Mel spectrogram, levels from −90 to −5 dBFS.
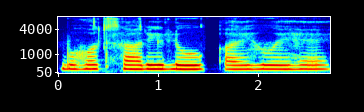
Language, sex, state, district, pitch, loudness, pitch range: Hindi, male, Himachal Pradesh, Shimla, 215 Hz, -12 LUFS, 210-220 Hz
